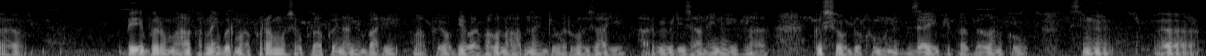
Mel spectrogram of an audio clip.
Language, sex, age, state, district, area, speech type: Bodo, male, 45-60, Assam, Baksa, urban, spontaneous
